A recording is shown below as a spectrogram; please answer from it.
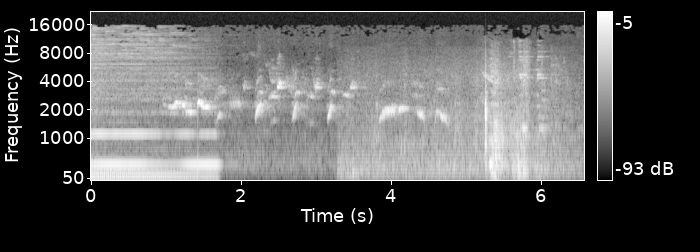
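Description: Held chord of intro music ending about a third of the way in, overlapped and followed by birds chirping in a quick series of short calls. A sharp knock comes near the end.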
